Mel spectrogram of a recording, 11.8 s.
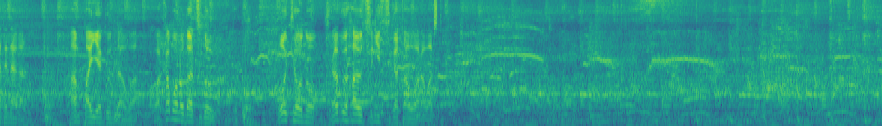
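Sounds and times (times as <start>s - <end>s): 
speech: 0.0s - 6.2s
audience screaming on a club dance floor: 0.0s - 11.7s.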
